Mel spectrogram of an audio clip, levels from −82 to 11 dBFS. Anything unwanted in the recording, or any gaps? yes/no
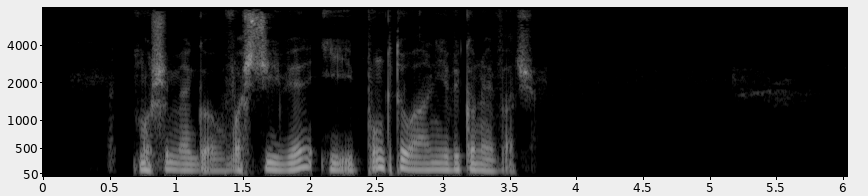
no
